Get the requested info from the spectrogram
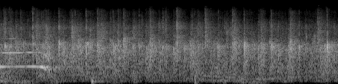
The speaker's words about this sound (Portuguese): Pessoal, vamos fechar isto. O vosso aplauso para o Nuno Curva, por favor.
